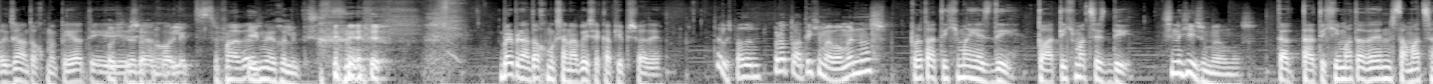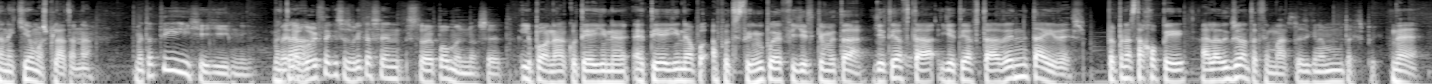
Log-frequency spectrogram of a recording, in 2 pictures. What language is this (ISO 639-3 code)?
ell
